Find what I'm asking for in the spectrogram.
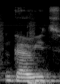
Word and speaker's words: garri: I don't know how to describe garri to my non-Nigerian people, but yeah, just Google garri. It's pronounced G-A. It is spelled G-A-R-R-I.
